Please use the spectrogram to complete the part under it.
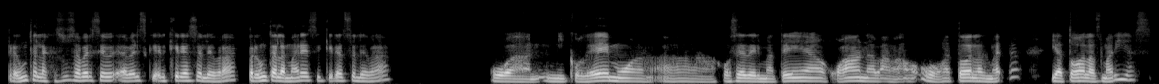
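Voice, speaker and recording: Man teaching a religion class, gravelly. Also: on the high side, fairly even intonation, dark tone, dry recording, muffled recording. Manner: halting, repeats words, rhetorical questions. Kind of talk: leading an online class discussion.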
